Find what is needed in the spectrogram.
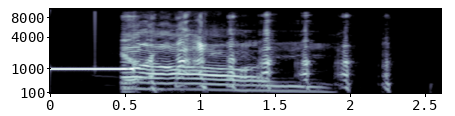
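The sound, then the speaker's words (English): A steady, pure censor bleep tone sounds for about half a second, then cuts straight into someone's drawn-out, snickering laughter that fades with a few short breaths. “I definitely better beep that out.”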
